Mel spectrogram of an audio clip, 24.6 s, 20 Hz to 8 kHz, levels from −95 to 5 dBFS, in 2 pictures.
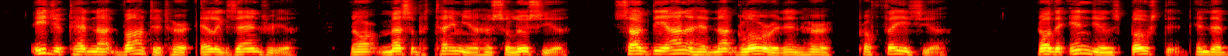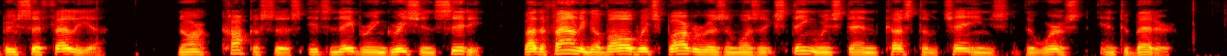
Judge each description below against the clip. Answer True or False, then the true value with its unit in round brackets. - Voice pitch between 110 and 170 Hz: True (135 Hz)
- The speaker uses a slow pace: True (110 wpm)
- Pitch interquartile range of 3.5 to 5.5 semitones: True (4.1 semitones)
